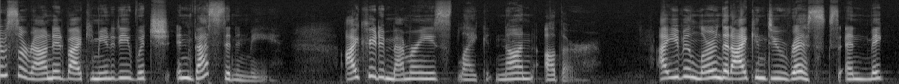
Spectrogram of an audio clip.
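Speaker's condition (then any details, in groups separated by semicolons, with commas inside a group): No condition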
